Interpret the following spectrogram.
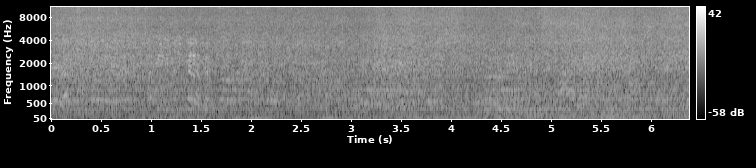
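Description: Motorboat engine running with a steady low rumble, with faint voices in the background.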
